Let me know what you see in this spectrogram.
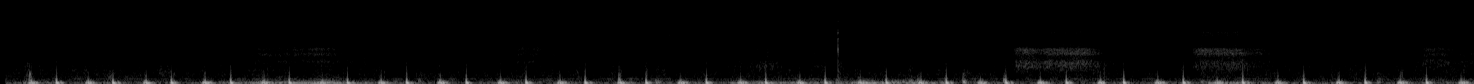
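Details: Sleep-aid ASMR heartbeat heard with the head on a woman's chest: soft, regular, paired beats at about 100 a minute, with gentle breaths over a low hum; a steady heartbeat.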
